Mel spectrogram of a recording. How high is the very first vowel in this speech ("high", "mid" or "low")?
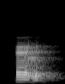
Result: mid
